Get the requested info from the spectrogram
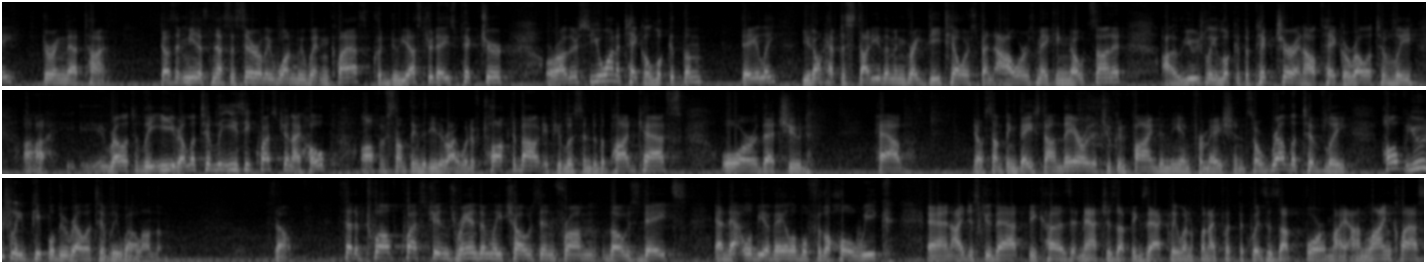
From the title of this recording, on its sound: Live Class Lecture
